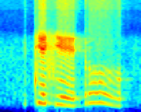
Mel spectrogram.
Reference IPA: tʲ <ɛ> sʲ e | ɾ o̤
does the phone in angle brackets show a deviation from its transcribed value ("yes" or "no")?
no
